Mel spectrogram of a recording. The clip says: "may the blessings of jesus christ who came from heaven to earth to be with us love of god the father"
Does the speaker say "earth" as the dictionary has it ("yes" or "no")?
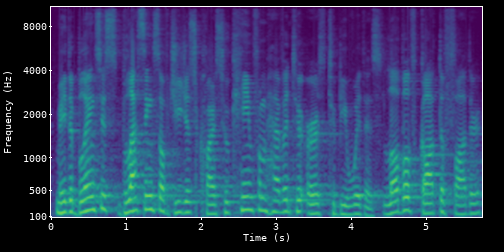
yes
